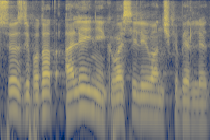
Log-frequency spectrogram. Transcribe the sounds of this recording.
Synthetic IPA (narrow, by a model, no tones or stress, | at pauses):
sɵzdʲepʊt̪at̪alʲejnʲikvasʲilʲivanːəʃkʲebe̞ɾɪle̞d̪ɪ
